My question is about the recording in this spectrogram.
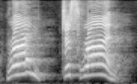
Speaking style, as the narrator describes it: Seal broken, I screamed

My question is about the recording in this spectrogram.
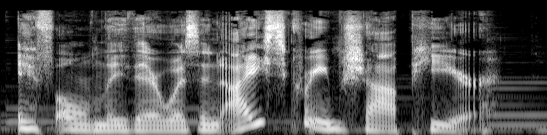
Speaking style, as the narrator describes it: Kai Kai said, laughing

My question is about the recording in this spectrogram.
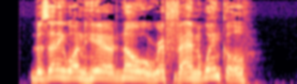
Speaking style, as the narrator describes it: exclaimed two or three

